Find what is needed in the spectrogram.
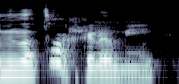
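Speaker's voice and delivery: ordinary delivery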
